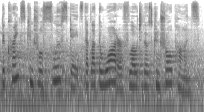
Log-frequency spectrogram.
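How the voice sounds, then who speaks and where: An actress playing a dry, determined young princess in a video game, terse and matter-of-fact. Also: female voice, medium pitch, expressive, normal speed, noisy background, natural voice. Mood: earnest, matter-of-fact. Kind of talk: video game cutscene acting. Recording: distant voice under music.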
